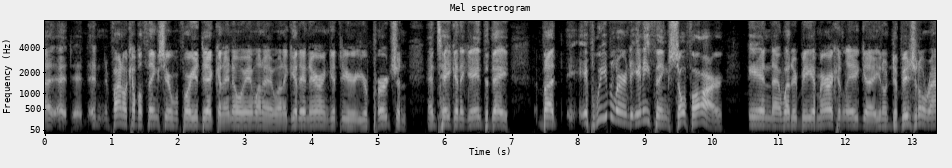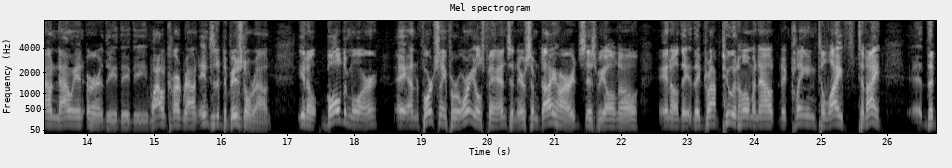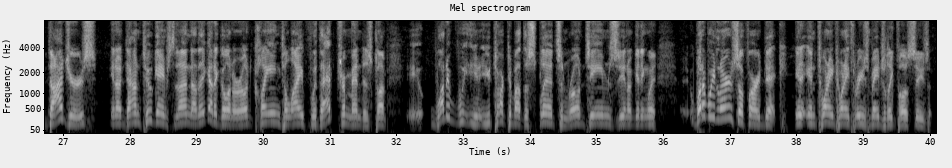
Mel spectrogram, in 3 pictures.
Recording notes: broadcasting live from Bulldog Tap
